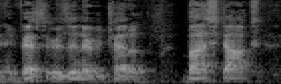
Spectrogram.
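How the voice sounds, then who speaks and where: A man talks at a moderate pace with a fairly low pitch. Audible room echo hangs around his voice. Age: 60s. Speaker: trading video creator. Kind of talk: casual vlog monologue. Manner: repetitive, stammering.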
